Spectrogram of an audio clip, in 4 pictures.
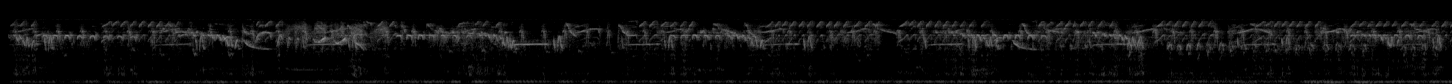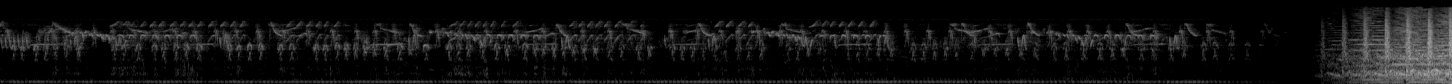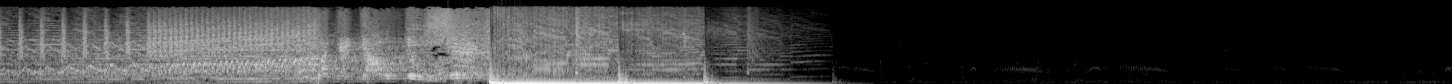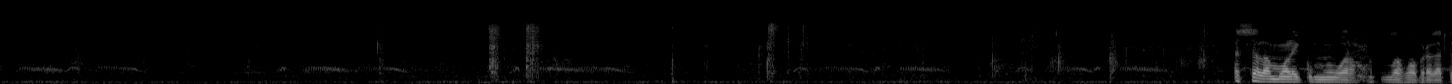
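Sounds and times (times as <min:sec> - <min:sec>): small birds chirping: 0:00.1 - 0:27.4.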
